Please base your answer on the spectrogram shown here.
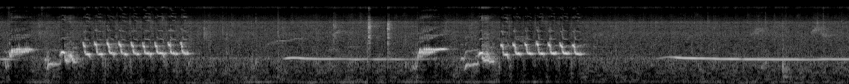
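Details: Afternoon song of a white-rumped shama, with others joining in: two bursts of rapid repeated chipping notes, each led by upslurred whistles and followed by a long, level, thin tone.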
